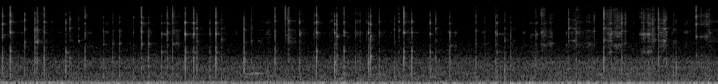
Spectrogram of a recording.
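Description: Long nails rapidly tap and scratch the cut wooden ends of a bundle of twig colored pencils held in the hand. The result is a dense stream of short, dry, high clicks and scrapes with almost no ring, over a steady low rumble.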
